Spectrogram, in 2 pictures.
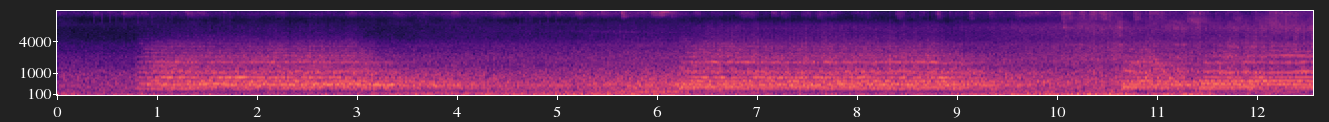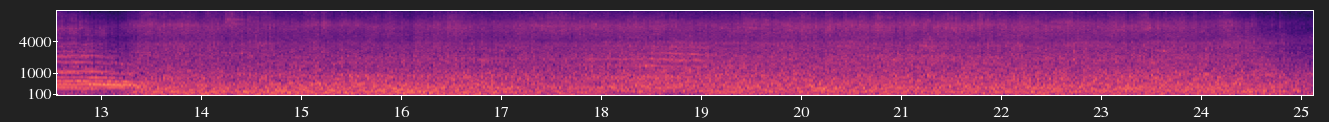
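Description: A CSX diesel freight locomotive sounds its multi-note air horn in three long blasts as it approaches, the last ending about 13 seconds in as it passes. After that the train rolls by close at hand, its wheels rumbling and clattering on the rails under the freight cars.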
